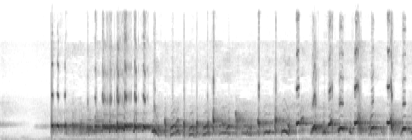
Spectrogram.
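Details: After a short silence, a sooty-headed bulbul breaks into a continuous bubbly chatter of quick, pitch-jumping notes, recorded to train and lure other birds.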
